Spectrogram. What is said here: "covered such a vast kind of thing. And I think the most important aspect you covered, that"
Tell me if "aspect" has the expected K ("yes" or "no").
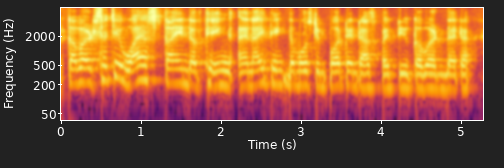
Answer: yes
